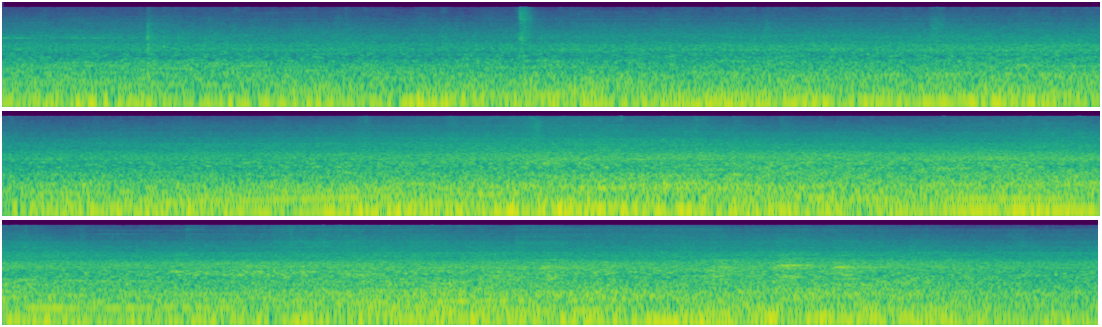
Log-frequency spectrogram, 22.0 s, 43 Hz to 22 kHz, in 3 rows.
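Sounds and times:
car traffic rumble: 0.0 - 21.9.

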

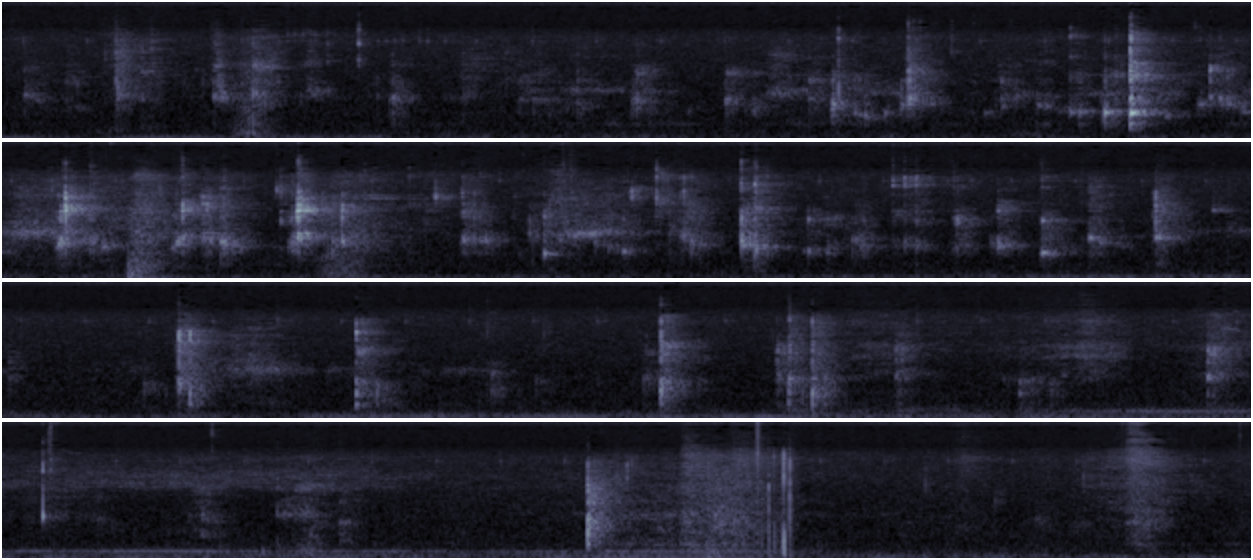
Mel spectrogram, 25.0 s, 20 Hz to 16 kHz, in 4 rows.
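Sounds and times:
dog chewing a bone: 0.0 - 22.7.

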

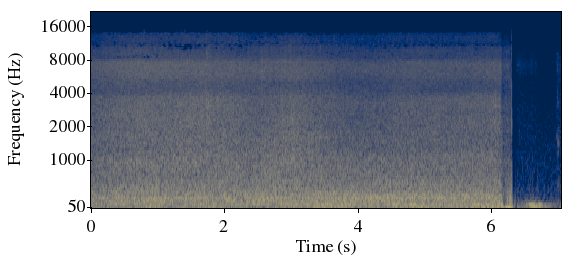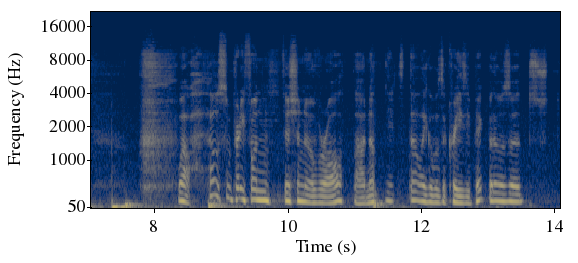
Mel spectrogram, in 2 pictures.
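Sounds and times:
surf washing around rocks: 0.0 - 6.8
wind on microphone: 0.0 - 7.9, 11.2 - 11.7.

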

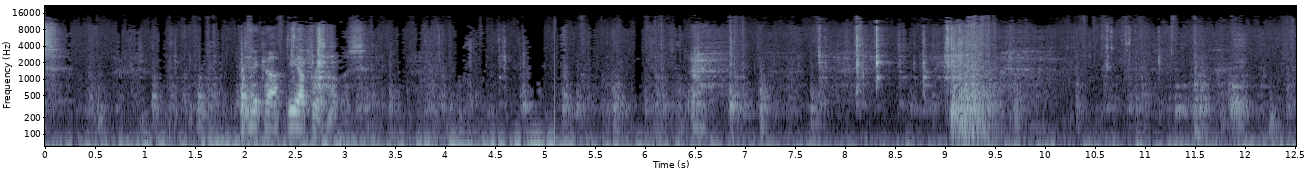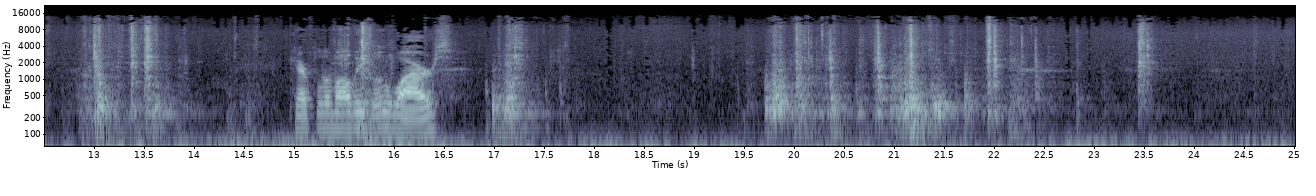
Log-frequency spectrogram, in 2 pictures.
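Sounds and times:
hands working plastic hoses loose: 0.0 - 14.8, 19.1 - 23.7.

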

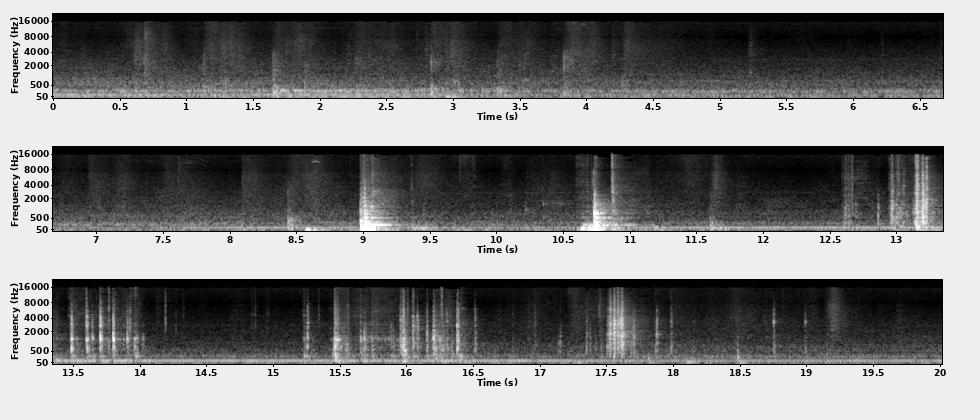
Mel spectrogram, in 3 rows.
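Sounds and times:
wooden cabinet door knocks: 9.0 - 9.3
batteries clicking and rattling: 12.7 - 18.1.

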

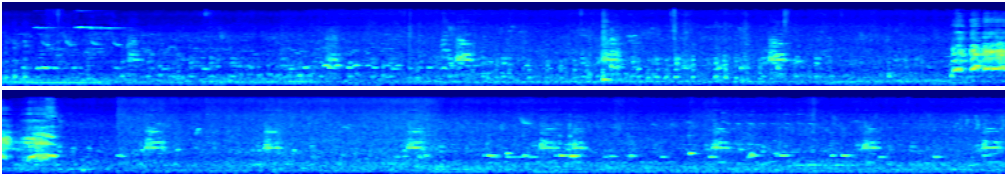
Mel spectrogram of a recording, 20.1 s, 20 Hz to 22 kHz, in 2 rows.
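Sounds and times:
chicken clucks: 0.0 - 20.0
rooster crowing: 9.5 - 10.7.

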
